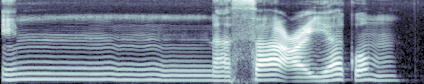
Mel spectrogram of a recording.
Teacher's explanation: नून की शत पे देर लगानी है, नून की ज़बर को नहीं खींचना।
